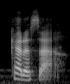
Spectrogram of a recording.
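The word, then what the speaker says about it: carrousel: And if it's French, it wouldn't be carousel. It would be like kousel. They wouldn't pronounce the L.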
